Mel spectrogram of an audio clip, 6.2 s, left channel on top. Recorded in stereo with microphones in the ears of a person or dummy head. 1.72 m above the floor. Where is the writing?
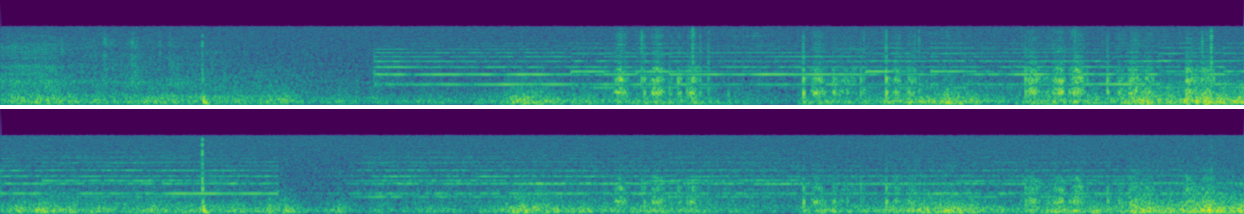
75° left (ahead or behind).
